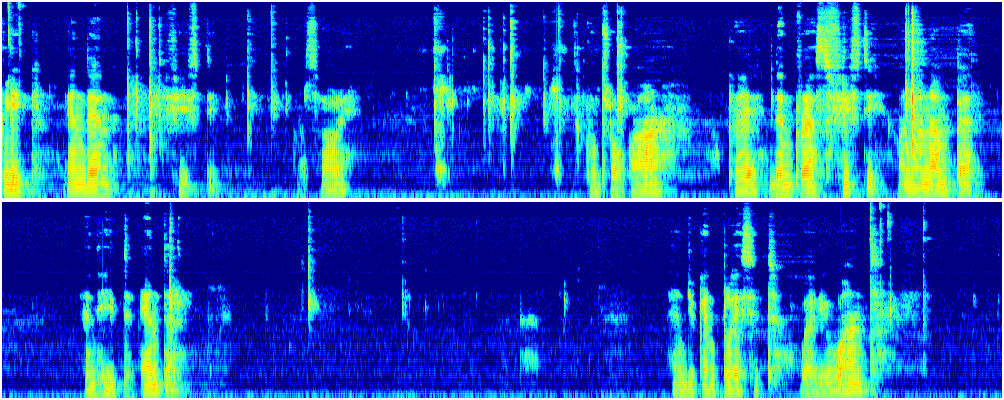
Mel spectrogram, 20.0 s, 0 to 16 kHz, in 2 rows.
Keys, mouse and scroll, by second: 4.8 ctrl+z, 5.9 ctrl+r, 19.1 middle click.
